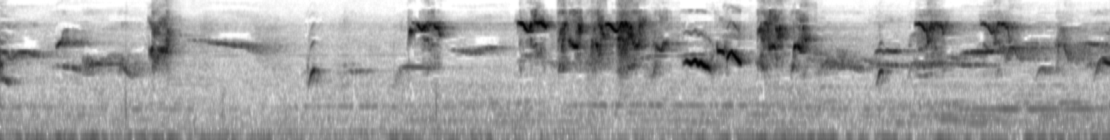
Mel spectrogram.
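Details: White-rumped shama singing to prompt other birds: clear slurred whistles and rising notes at first, then a faster jumble of chattering, varied high phrases.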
